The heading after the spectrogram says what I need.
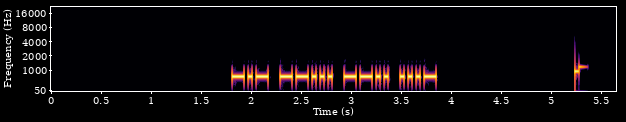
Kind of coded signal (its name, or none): Morse code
